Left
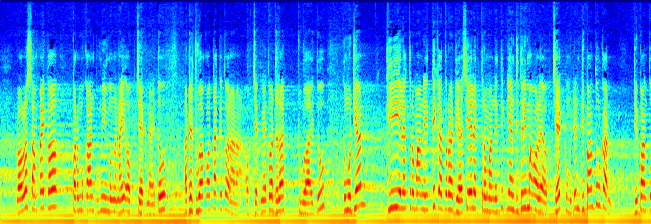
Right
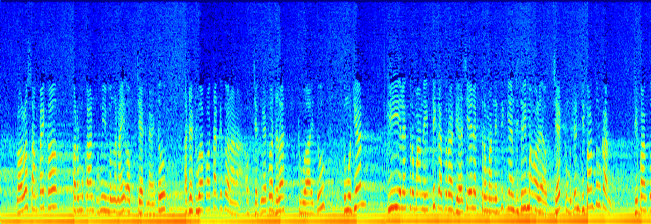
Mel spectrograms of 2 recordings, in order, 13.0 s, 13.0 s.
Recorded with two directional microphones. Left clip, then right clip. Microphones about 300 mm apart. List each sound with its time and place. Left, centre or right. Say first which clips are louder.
0.3 s a man's voice: left 11 dB; centre
6.3 s a man's voice: left 8 dB; left
7.0 s a man's voice: left 11 dB; centre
